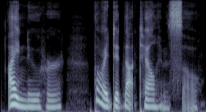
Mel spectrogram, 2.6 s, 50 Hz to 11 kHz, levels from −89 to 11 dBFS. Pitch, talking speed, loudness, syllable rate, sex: 165 Hz, 230 wpm, -23 LUFS, 5.1 syllables/s, female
